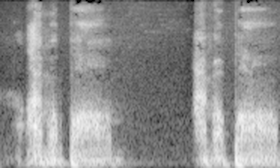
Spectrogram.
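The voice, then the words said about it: Whispering. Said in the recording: “whispering”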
